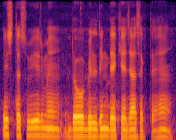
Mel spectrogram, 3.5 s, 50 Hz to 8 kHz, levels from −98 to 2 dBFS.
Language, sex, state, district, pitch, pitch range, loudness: Hindi, male, Arunachal Pradesh, Lower Dibang Valley, 110 Hz, 105-115 Hz, -18 LUFS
